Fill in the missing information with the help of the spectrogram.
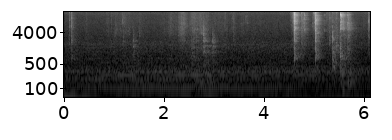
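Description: Handling noises from flower arranging: a soft rustle, then a quick run of about four sharp clicks and snaps near the end, over a steady low hum.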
